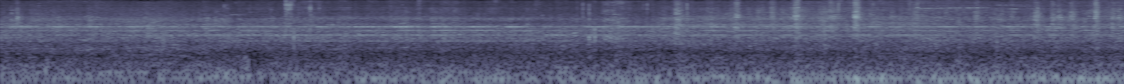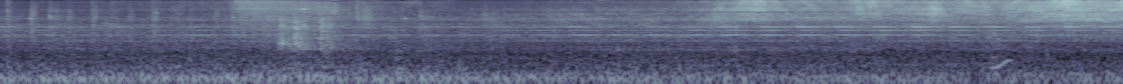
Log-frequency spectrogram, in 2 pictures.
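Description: A double-stack container freight train passing with a steady low rumble of wheels on rail. A faint, steady high whine sits over the rumble, and a brief hiss comes just past the middle.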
